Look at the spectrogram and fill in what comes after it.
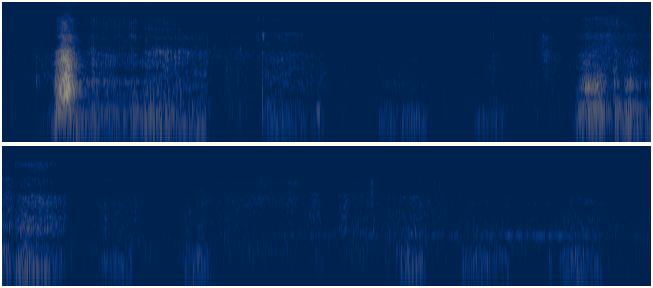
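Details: Two dogs, Sonic, a cattle dog and rat terrier mix, and Stella, a smooth coat border collie, chasing each other round and round indoors in a game. A sharp bark opens a series of short, rough, low growl bursts separated by silent gaps.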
